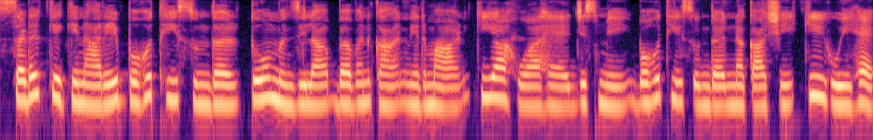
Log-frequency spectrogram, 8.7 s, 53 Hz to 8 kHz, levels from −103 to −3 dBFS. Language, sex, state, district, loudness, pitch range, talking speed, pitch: Hindi, female, Uttar Pradesh, Jyotiba Phule Nagar, -16 LUFS, 185-220 Hz, 150 wpm, 195 Hz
